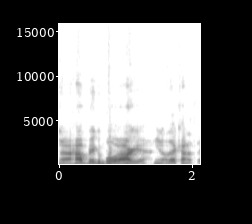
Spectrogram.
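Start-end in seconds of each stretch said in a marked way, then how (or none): 0.2-1.3 high, twangy country voice, slightly exaggerated. Showing that you can do the voice too: Roy D. Mercer voice. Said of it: "I got a little more country twang when I try to do it".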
